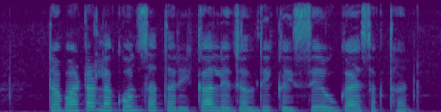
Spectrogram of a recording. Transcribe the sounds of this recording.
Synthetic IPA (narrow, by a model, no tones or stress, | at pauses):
ʈəbaːʈəɾlakoːnsat̪əɾiːkaled͡ʒəld̪ikəɪseuɡaːesəkt̪ʰən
